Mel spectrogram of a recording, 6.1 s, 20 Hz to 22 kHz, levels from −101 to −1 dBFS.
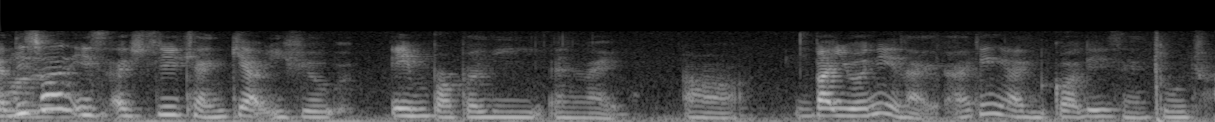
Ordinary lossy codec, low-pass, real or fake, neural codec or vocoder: none; none; real; none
